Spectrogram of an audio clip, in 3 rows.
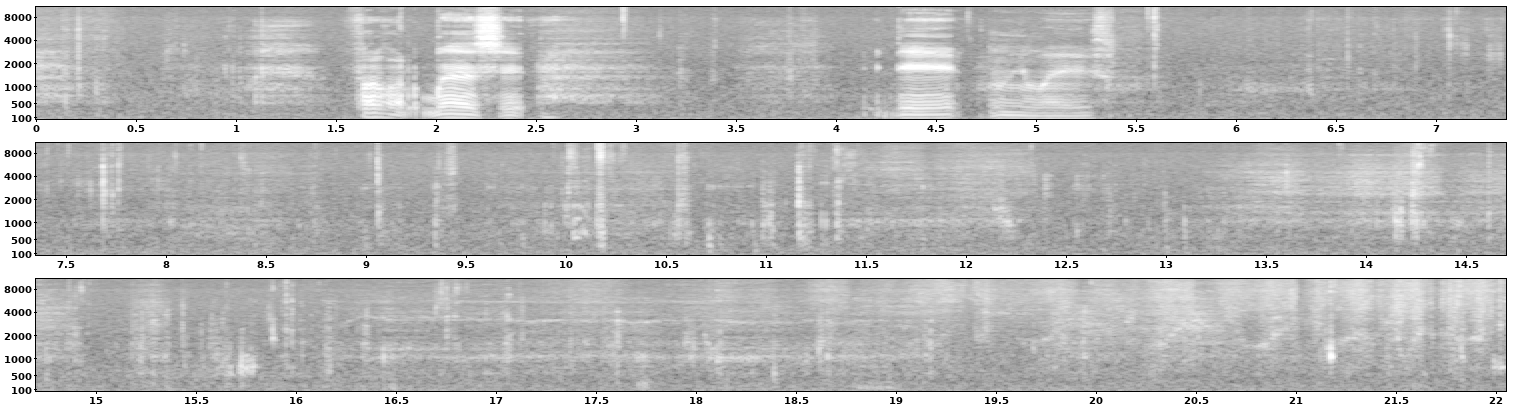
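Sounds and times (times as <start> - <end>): person chewing food: 5.5 - 22.0.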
